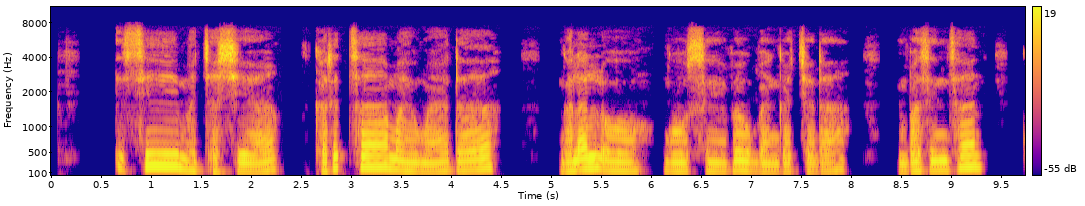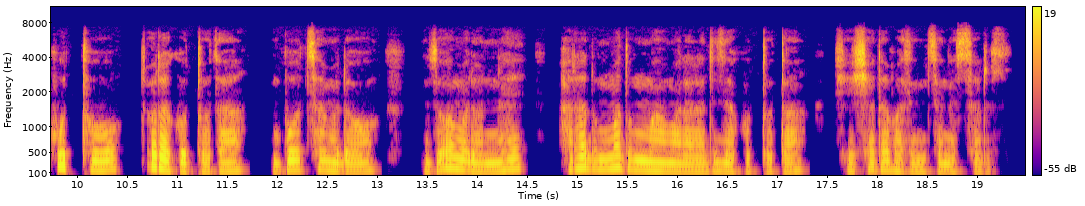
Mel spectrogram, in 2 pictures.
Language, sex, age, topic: Gamo, male, 25-35, agriculture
